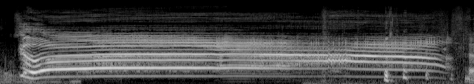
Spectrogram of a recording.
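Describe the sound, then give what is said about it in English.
A video game character lets out a drawn-out scream: one loud, sustained voiced cry of about four seconds. It dips briefly in pitch at the onset, holds steady, then breaks into a few quick faltering tails at the end. “Does Toltec scream? Toltec does scream. Have you queued that up?”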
